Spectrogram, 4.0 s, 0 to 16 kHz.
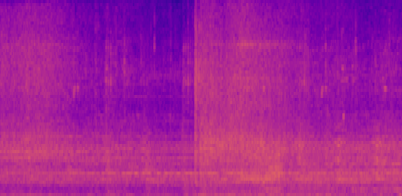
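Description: Explosive blasts as barrels are shot in Resident Evil 5, heard as a dense, continuous barrage of booms and crashing gunfire-like impacts, loud and sustained throughout, with a heavier surge midway.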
